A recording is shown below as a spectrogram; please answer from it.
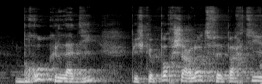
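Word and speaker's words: Bruichladdich: distillerie clady puisque feu ne se prononcent pas bruch l'a dit mais brooke l'a dit puisque pour charlotte fait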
